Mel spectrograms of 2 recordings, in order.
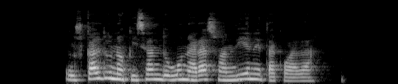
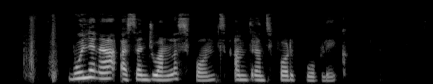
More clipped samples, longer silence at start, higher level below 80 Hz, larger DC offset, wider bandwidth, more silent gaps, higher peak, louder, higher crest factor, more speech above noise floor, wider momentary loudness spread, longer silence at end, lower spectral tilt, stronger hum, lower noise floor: neither; first, 0.65 s vs 0.3 s; first, -64 dBFS vs -82 dBFS; neither; about the same, 12 kHz vs 11.5 kHz; neither; first, -2 dBFS vs -6 dBFS; first, -19 LUFS vs -25 LUFS; about the same, 18 dB vs 20 dB; first, 63 dB vs 48 dB; second, 10 LU vs 21 LU; about the same, 0.85 s vs 0.9 s; first, -5.5 dB/octave vs -3.5 dB/octave; neither; first, -82 dBFS vs -73 dBFS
